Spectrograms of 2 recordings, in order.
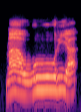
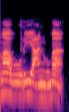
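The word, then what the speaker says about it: مَا وُورِيَ: Mawuriya 2 harokat ya. Mawuriya anhuma. Itu ya-nya bukan ya, bukan dibaca mawuri, tapi di situ dibaca mawuriya anhuma. Ya, ketika wasal mawuriya anhuma.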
